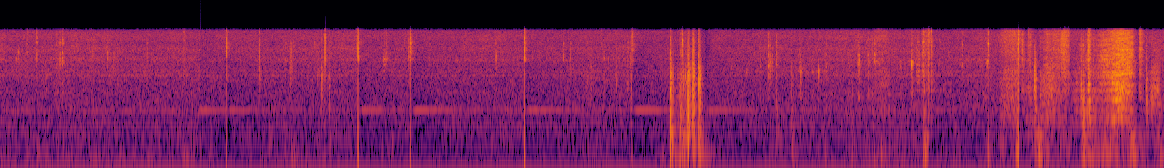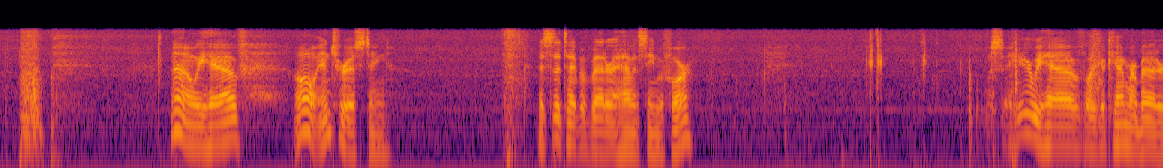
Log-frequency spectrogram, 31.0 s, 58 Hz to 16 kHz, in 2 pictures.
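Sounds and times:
clatter of plastic parts: 0:08.9 - 0:09.4, 0:27.0 - 0:28.7
plastic parts rattling: 0:27.0 - 0:27.9.

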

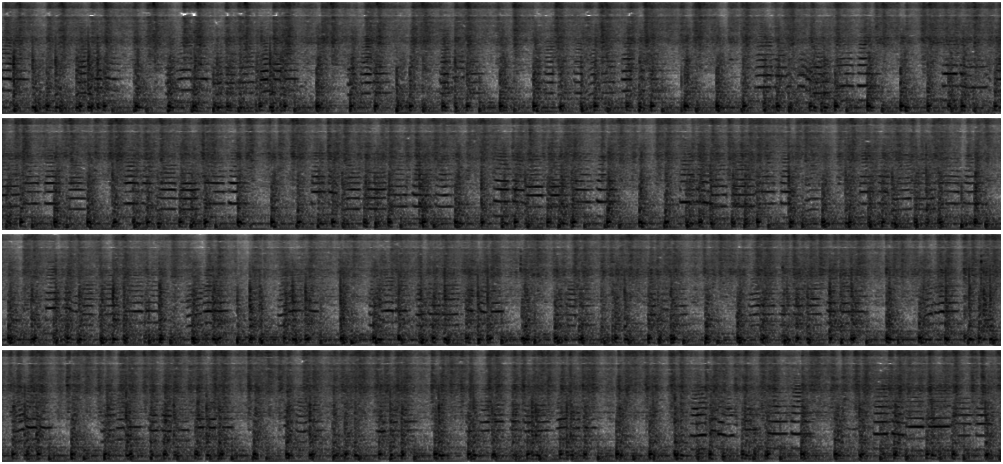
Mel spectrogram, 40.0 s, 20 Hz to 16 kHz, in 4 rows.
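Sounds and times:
brass horns playing melody: 0:00.0 - 0:39.9
large drums beating: 0:00.0 - 0:39.9.

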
